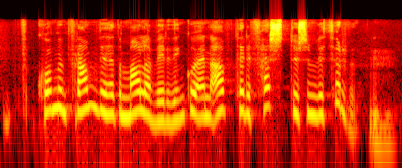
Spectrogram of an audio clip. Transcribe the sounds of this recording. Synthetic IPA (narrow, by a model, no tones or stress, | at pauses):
kʰɔːmʏmfɾamvɪðθɛt̪amaːwlavɪɾðiŋkʏɛnavθejɾːɪ̥fɛst̪ʏsɛmvɪðθʏɾðʏ̰m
